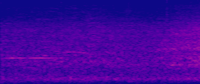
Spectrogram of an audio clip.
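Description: Steady stadium crowd noise under a football game broadcast, growing louder near the end.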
